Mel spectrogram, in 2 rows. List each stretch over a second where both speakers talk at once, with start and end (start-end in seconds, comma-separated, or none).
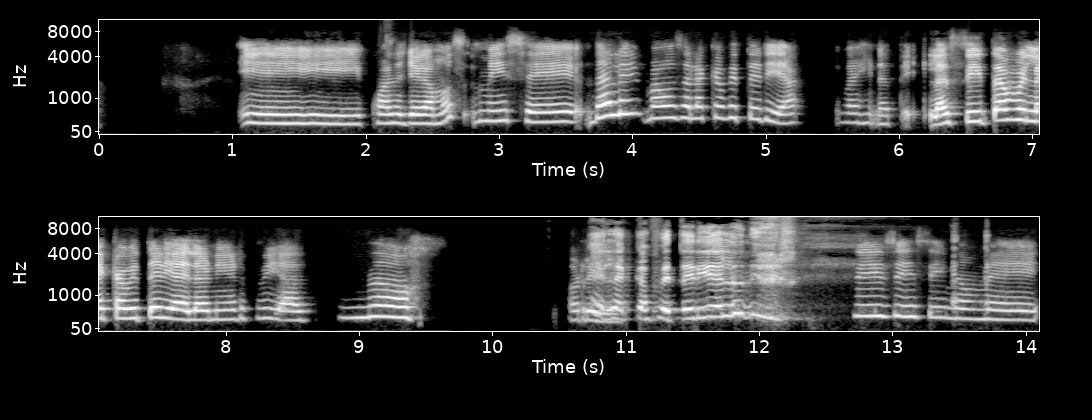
none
